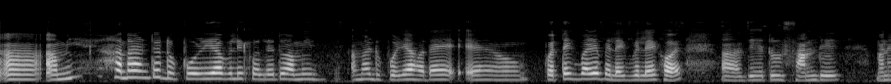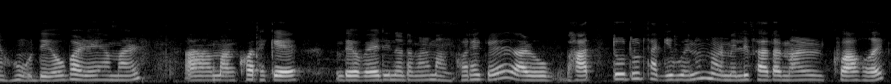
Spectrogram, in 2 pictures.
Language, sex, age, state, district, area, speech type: Assamese, female, 18-30, Assam, Jorhat, urban, spontaneous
